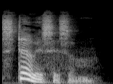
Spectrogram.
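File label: "stoicism", English, British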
